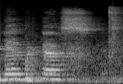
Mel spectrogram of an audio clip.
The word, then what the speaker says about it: debtors: Debtors. Okay? You'll not say debtors. B is silent.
